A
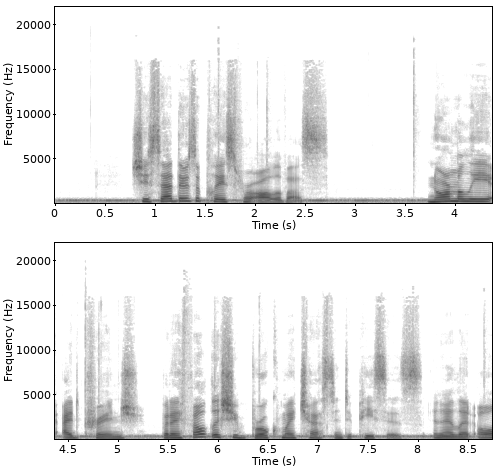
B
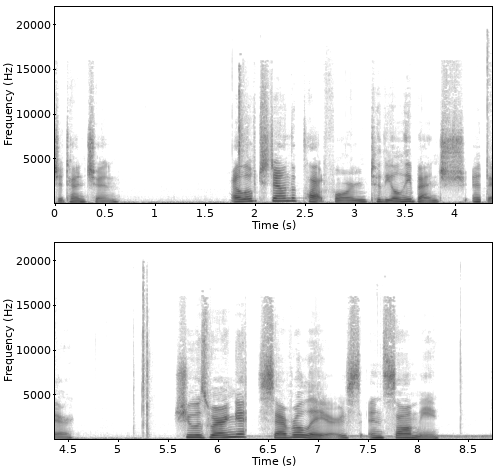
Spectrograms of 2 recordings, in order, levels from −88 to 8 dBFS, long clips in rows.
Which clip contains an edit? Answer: B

